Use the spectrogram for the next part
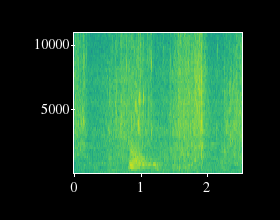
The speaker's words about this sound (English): You have to wade through knee-deep water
